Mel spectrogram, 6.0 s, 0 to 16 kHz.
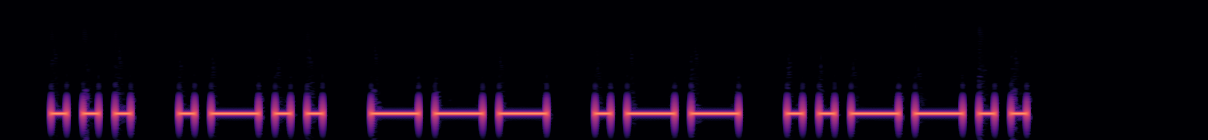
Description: Morse code, heard as a keyed tone, about 15 wpm, 700 Hz. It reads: SLOW?
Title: Sentences from Top 1000 Words - Review Part 2 - 15wpm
